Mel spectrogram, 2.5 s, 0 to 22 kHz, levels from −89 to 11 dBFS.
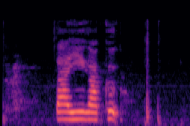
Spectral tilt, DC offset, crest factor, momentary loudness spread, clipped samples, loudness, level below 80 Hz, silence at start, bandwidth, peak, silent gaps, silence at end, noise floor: -5.5 dB/octave; under 0.1%; 16 dB; 17 LU; under 0.1%; -22 LUFS; -66 dBFS; 0.2 s; 11 kHz; -8 dBFS; none; 0.4 s; -56 dBFS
